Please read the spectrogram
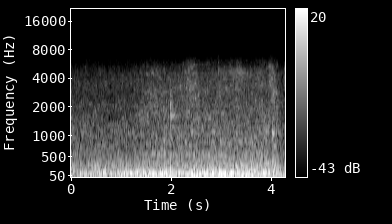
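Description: Microphone handling noise at a lectern: a loud, low rumbling with faint rustle, as the microphone and lectern are touched and bumped; it stops abruptly just after the end.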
